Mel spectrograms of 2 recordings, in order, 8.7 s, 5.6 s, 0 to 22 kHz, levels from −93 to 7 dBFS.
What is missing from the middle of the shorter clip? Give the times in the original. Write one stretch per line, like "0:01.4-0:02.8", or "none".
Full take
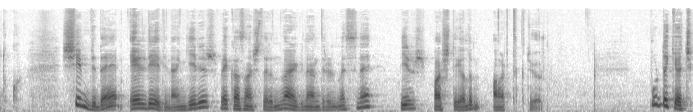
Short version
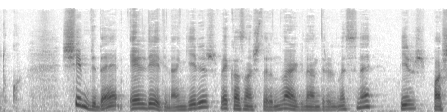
none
